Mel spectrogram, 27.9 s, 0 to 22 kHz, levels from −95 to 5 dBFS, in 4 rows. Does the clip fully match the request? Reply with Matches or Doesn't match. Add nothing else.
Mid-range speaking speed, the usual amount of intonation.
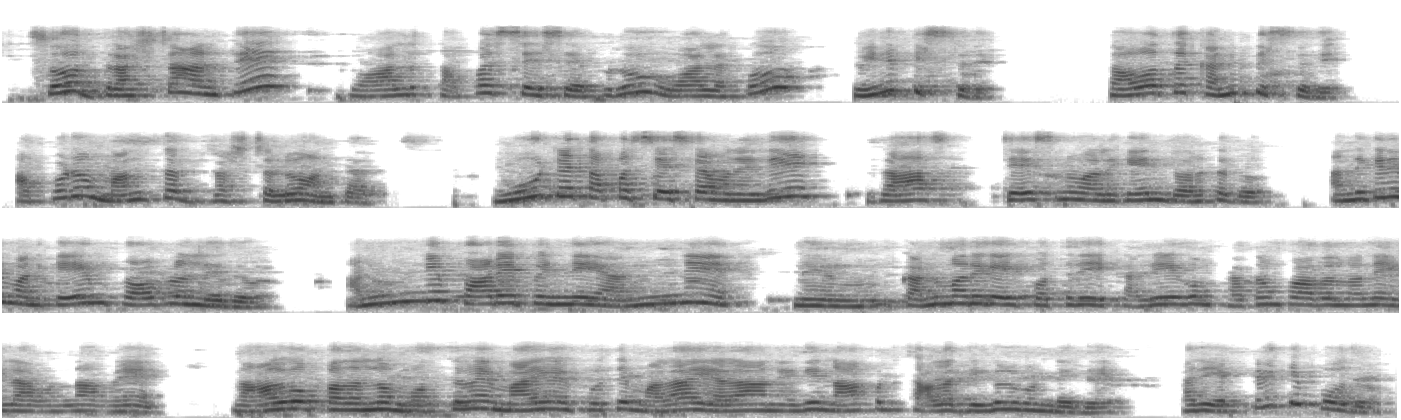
Matches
